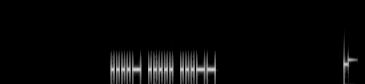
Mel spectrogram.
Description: Morse code, heard as a keyed tone, about 44 wpm, 700 Hz. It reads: 453
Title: Common Cut Numbers - 3-Digit 45wpm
